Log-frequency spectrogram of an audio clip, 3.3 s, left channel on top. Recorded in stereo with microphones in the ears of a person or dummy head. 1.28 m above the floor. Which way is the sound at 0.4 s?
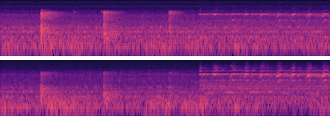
60° left (ahead or behind).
